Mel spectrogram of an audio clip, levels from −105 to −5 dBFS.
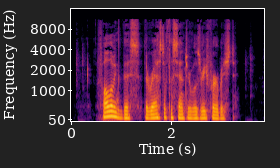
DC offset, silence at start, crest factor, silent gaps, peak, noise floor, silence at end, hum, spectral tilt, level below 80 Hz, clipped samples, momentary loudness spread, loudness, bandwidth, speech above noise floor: under 0.1%; 0.55 s; 18 dB; none; -8 dBFS; -72 dBFS; 0.6 s; none; -7 dB/octave; -58 dBFS; under 0.1%; 10 LU; -26 LUFS; 11.5 kHz; 47 dB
